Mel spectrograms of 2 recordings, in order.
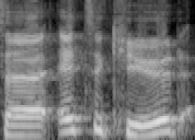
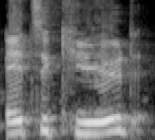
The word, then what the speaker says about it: Etacude: Eric Oscar Wesch from Etacude. Is that how you pronounce it? Yeah, it's Etacude, and in case you don't know, it's not a secret, but it's Etacude is educate backwards, wow.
